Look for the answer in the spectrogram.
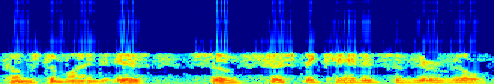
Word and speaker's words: Sevierville: Well, you know, the funny thing is, as I look at that word, and pronounce it again for me. – Sevierville. – Sevierville, which is, of course, not so severe.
